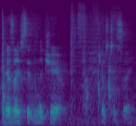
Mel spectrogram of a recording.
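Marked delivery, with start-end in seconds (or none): none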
